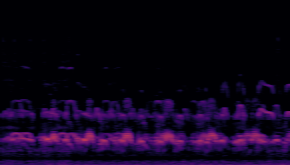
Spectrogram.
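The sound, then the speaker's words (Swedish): A dense chorus of oystercatchers calling, shrill piping notes overlapping continuously from many birds, steady and loud throughout with no pauses and no voices. “För det, det flimrar, blinkar i det svartvitt och så låter de ju hela tiden. Så häftigt. Kubik, kubik, kubik.”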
